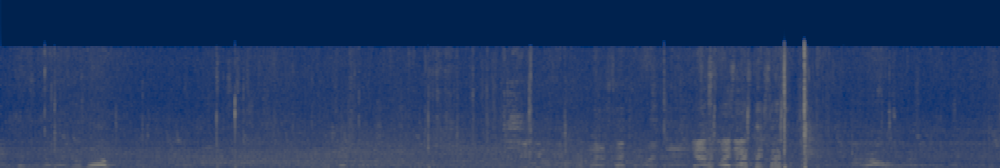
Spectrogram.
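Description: Players' voices calling out across an outdoor football pitch, then a single sharp thud of the ball being kicked about eight seconds in.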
